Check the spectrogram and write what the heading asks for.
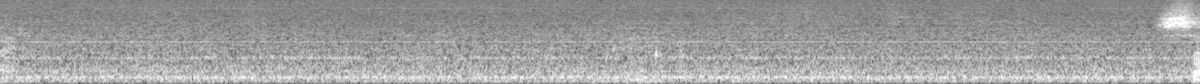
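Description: Steady low mechanical hum of a running fan, unchanging throughout, with a man's voice coming in right at the end.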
